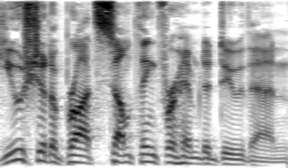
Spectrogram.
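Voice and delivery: plain reading voice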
